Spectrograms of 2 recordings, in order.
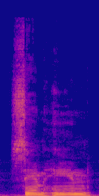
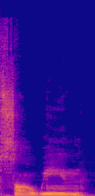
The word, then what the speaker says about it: Samhain: It's spelled like Samhain, but I've heard that it's supposed to be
